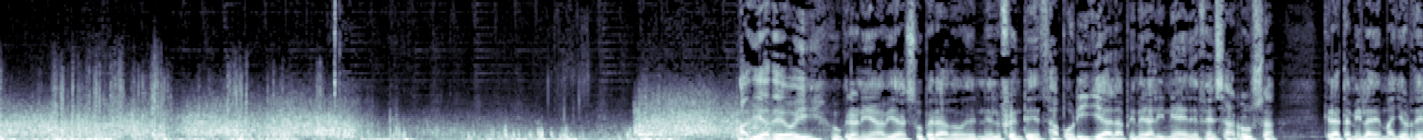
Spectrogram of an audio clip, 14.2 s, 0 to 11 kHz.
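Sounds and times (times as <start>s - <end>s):
bombs and missiles exploding in war: 0.0s - 4.2s, 5.6s - 8.5s
speech: 7.5s - 14.2s.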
